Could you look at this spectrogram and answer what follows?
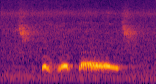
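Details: Spotted dove call played as a lure for bird trapping: two short low coos followed by one long, level, mellow coo that fades slightly at the end, with faint high chirps in the background.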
